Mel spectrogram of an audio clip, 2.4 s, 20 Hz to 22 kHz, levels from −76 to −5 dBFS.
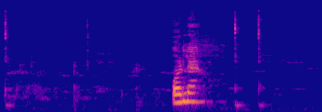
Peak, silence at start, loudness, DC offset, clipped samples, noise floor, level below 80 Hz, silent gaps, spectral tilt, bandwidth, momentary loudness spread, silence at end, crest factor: -14 dBFS; 0.05 s; -32 LUFS; under 0.1%; under 0.1%; -63 dBFS; -84 dBFS; none; -2.5 dB/octave; 16 kHz; 20 LU; 0.45 s; 24 dB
